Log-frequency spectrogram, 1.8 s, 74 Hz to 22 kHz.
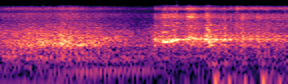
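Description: A 180cc motorcycle engine at a dealer of RCB and UMA Racing parts in Pasig idles with a low rumble, then revs up sharply for a short, loud burst near the listener.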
